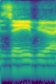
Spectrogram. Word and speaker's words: Xavier: And um correction on that name, Xavier, I guess, is the correct pronunciation. No X on the front on the um on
